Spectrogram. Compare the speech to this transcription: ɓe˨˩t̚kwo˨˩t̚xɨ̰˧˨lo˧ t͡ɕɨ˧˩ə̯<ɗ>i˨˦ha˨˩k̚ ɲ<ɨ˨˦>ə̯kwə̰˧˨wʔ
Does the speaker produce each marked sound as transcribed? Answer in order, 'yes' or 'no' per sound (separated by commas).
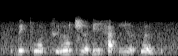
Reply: yes, no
